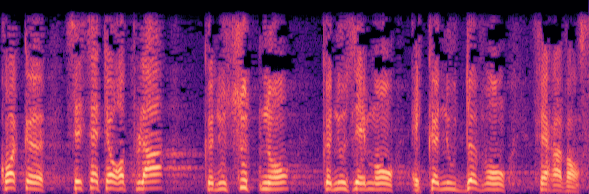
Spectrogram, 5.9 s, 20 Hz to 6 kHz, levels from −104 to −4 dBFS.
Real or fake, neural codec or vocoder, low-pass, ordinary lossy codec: real; none; 5.4 kHz; none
